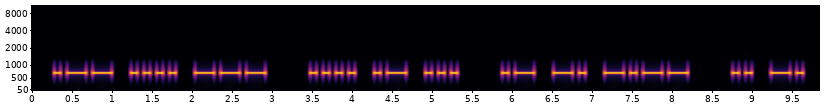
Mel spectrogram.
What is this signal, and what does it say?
Morse code, heard as a keyed tone, about 15 wpm, 700 Hz. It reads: WHO HAS ANY IN
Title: Sentences from Top 1600 Words 15wpm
